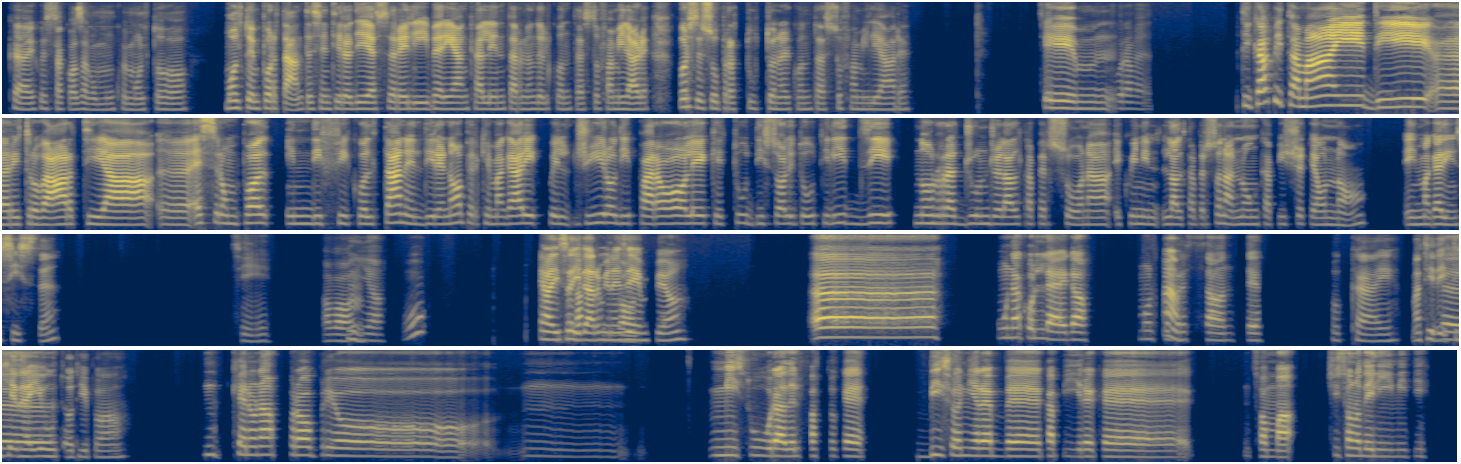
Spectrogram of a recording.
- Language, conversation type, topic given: Italian, podcast, Qual è il tuo approccio per dire di no senza creare conflitto?
- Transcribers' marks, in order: "Okay" said as "kay"; tapping; "familiare" said as "familare"; distorted speech; drawn out: "Uhm"; drawn out: "proprio, mhmm"; "insomma" said as "inzomma"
